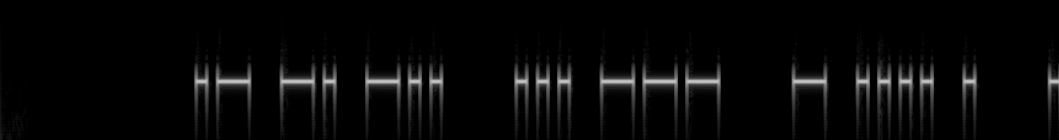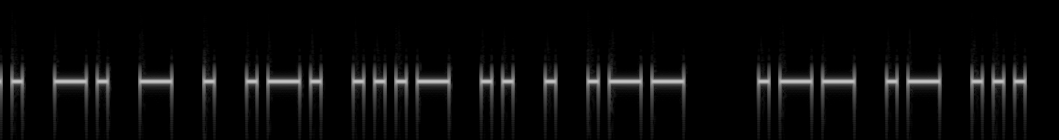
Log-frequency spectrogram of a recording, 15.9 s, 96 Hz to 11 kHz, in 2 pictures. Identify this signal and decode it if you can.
Morse code, heard as a keyed tone, about 16 wpm, 700 Hz. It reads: AND SO THE INTERVIEW WAS
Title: Sentences from Top 1600 Words 15wpm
